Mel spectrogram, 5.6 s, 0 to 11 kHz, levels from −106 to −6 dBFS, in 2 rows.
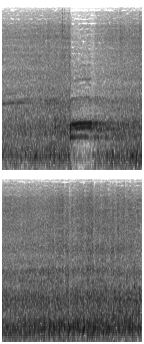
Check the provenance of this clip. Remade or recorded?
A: recorded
